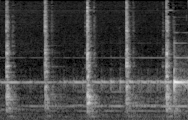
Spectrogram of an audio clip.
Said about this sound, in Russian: Тик-так, тик-так, тик-так. Откуда здесь наши ходики? Удивилась девочка.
